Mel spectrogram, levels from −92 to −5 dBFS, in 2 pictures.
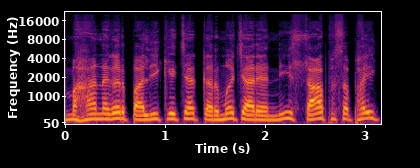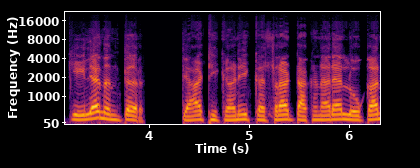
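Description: From 2.87 to 4.45 s, a call bitrate drop coarsens the speech, which turns rough and watery. This fits the encoder falling from about 32 to 16 kbps.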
